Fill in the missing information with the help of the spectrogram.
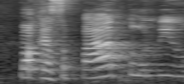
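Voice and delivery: high, loud hammed-up threat with a shoe; mock angry threat. Parent threatening child with a shoe, hammed-up yell. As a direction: shout it like a parent about to hit. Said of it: "Nggak perlu".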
